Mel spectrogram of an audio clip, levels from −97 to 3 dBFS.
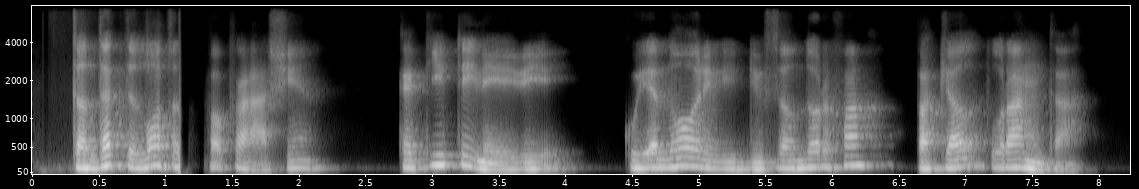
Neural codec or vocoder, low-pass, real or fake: codec, 24 kHz, 0.9 kbps, WavTokenizer, large speech release; 7.2 kHz; fake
